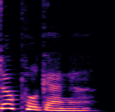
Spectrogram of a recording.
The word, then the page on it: doppelganger: British English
